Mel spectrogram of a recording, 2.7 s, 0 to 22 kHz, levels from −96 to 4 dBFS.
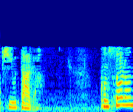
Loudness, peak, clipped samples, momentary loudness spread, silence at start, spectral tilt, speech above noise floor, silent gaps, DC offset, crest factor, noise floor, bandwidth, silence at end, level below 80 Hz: -25 LUFS; -8 dBFS; under 0.1%; 16 LU; 0.05 s; -11 dB/octave; 31 dB; none; under 0.1%; 18 dB; -55 dBFS; 4 kHz; 0 s; -62 dBFS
